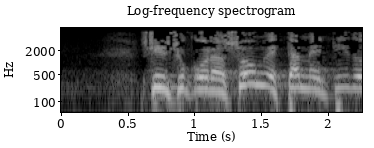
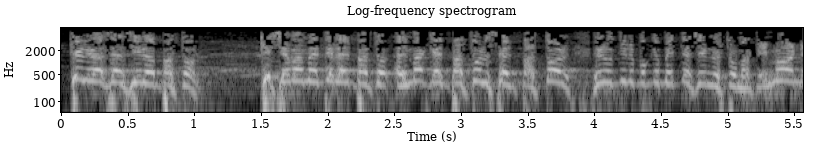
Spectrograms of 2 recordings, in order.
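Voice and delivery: angry husband shouting; 7 semitones higher, much faster than usual. Retold or imitated. Pastor imitating husband yelling at wife, fast. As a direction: bark it at your wife. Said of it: "la esposa le dice".

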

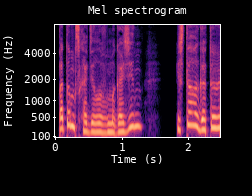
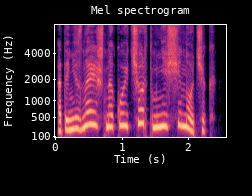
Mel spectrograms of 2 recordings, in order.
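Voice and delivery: higher, emphatic, sugar-coated challenge; mock affectionate; 8 semitones higher, 3 dB louder than usual. A narrator's reading. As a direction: sweetly demand an explanation. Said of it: "ласково сказала я". (с притворной лаской, с нажимом)

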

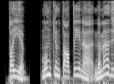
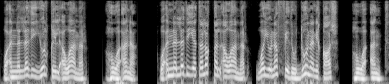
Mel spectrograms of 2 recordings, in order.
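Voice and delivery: ordinary delivery, nothing marked

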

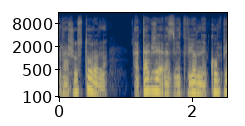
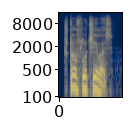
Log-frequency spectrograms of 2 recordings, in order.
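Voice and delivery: frightened shout; 6 semitones higher than usual. A narrator's reading.

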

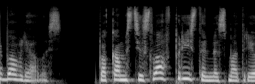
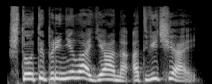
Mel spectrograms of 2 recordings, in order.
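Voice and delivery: higher, louder demand, rising on приняла; demanding shout; 3 semitones higher, 4 dB louder than usual. Acted. Man shaking the girl again for the answer, loud demanding shout. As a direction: bark the question at her.

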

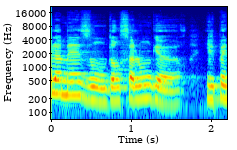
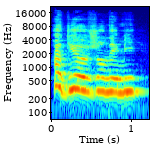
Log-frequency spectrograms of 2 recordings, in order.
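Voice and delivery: urgent farewell; 7 semitones higher, 6 dB louder than usual. A narrator's reading. Hurried farewell while running, alarmed.

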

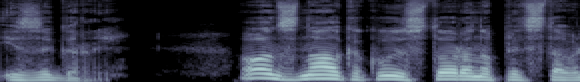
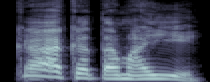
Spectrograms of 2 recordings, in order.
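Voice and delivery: high, loud outraged yell; 6 semitones higher, 5 dB louder than usual. A narrator's reading. Kasimov yells back at the banker, loud and high. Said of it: "заорал Касимов".

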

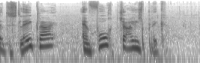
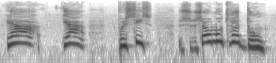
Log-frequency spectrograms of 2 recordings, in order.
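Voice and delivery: high, hesitant stammer; high-pitched, unsure character voice; 9 semitones higher than usual. A narrator's reading. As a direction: stumble into agreeing, in short bursts. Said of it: "stamelt Woezel".

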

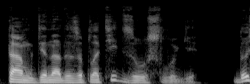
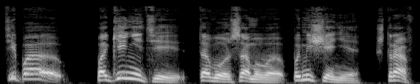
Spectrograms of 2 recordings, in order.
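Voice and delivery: gruff repairman; 8 semitones higher, 8 dB louder than usual. Acted. Repairman threatens fine.

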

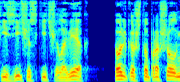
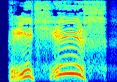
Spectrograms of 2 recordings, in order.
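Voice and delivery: high-pitched enraged cry; angry yell; 13 semitones higher, 4 dB louder than usual. A narrator's reading. Mitya bursting in on screaming Fenya, angry yell. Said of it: "завопил Митя".

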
